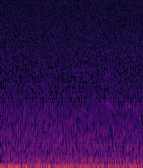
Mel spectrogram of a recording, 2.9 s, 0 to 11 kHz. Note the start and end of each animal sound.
1.9s-2.7s: American Crow (Corvus brachyrhynchos)

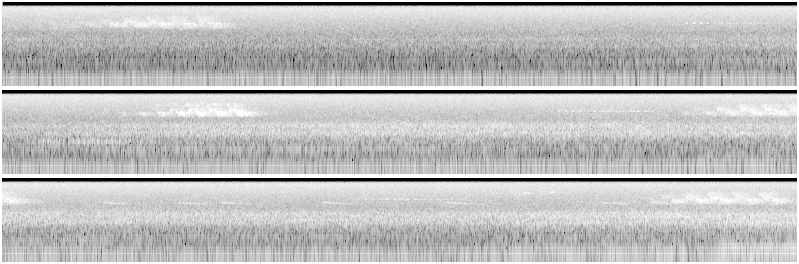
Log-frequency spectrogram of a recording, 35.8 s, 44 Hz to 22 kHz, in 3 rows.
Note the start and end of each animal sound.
0.0s-0.7s: American Crow (Corvus brachyrhynchos)
0.7s-3.3s: Ovenbird (Seiurus aurocapilla)
10.1s-11.8s: Dark-eyed Junco (Junco hyemalis)
12.5s-14.2s: Pileated Woodpecker (Dryocopus pileatus)
13.3s-15.8s: Ovenbird (Seiurus aurocapilla)
14.1s-15.3s: Blackburnian Warbler (Setophaga fusca)
20.1s-21.8s: Dark-eyed Junco (Junco hyemalis)
22.3s-24.3s: Ovenbird (Seiurus aurocapilla)
25.2s-33.3s: Blue Jay (Cyanocitta cristata)
29.0s-30.6s: Dark-eyed Junco (Junco hyemalis)
30.9s-32.4s: Blackburnian Warbler (Setophaga fusca)
33.2s-35.8s: Ovenbird (Seiurus aurocapilla)

